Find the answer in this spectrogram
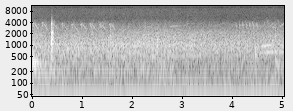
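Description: A sharp knock just after the start, with a small bird's rapid trill of short downward chirps running on until about a second and a half in, over a faint steady outdoor hiss.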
